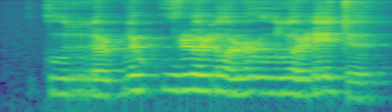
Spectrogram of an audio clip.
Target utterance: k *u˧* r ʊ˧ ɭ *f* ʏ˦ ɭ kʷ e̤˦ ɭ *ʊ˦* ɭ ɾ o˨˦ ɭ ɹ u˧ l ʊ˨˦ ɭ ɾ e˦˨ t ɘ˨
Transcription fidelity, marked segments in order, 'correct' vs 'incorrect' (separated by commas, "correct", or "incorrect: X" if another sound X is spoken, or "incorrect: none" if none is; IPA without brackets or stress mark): correct, incorrect: b, correct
